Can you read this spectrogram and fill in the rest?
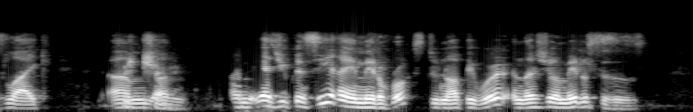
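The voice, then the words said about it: Imitated New Zealand-accented character voice. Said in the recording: “Korg impression ... how the fuck do people from New Zealand talk again”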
